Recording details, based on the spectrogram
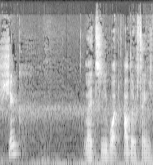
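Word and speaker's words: Qing: It's spelled with a Q, but I think the pronunciation is Xing.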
